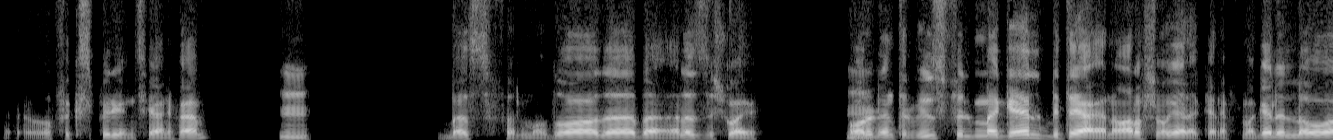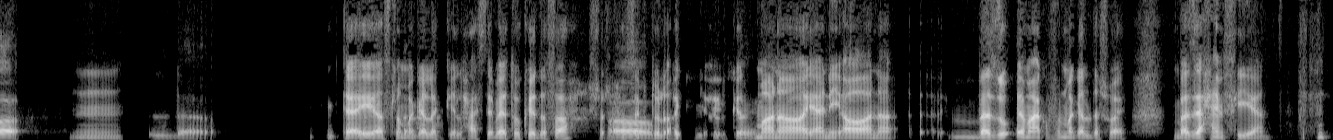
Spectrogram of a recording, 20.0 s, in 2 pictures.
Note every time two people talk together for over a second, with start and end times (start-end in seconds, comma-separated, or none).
14.6-15.9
